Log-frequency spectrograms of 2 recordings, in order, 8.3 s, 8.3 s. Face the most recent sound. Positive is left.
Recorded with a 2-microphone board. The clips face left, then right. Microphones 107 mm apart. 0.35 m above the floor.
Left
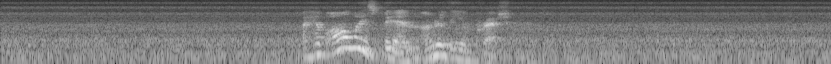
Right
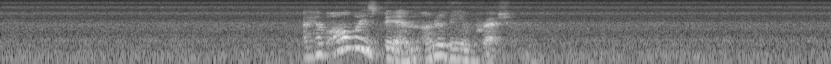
turn(degrees=-5)  # may be behind; listen again after turning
